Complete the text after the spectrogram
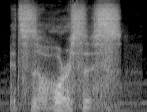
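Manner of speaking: hushed, pressing, urgent whisper. Playing a character beside a companion as something approaches: urgent whisper. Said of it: "just whispers urgently".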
